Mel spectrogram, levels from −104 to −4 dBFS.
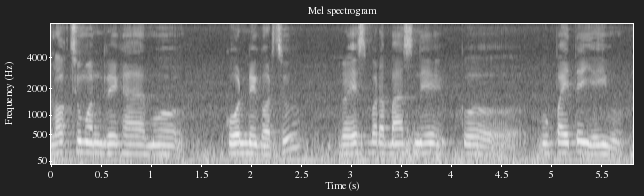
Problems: background sounds at intervals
